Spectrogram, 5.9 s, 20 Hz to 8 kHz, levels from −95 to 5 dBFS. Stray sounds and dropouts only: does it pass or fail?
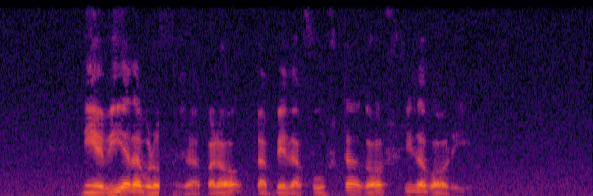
fail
